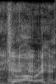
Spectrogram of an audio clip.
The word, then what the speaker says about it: Jorah: It was, you know, when Mr. Mormont, I want to say, Joa of Mormont. Okay, let me not get these pronunciations. – Jorah. – Right. Jorah, yes, good old Jorah.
